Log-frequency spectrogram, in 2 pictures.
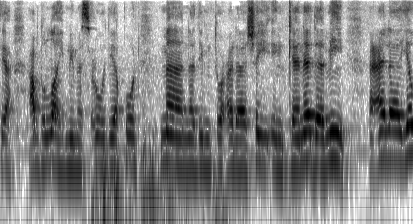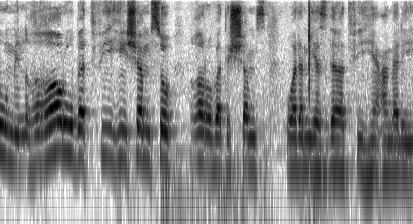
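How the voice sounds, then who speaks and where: This fervent sermon comes from an Egyptian man speaking rapidly in a high, slightly mellow voice with an Egyptian Arabic accent. He frequently calls his listeners beloved brothers, and a faint hiss of noise lies under the audio.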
